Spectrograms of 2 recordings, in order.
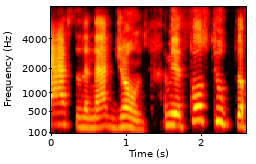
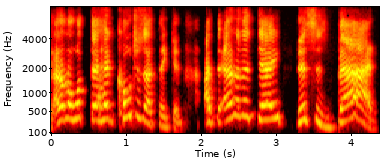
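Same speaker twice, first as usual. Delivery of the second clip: exasperated rant; 8 semitones higher than usual. Real, not acted. Ranting about Mac Jones benching.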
